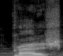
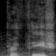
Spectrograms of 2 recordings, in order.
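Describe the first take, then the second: First: The middle consonant is a d-like sound. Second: The middle consonant is a soft th sound. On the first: The speaker calls it wrong. "it's like British" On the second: The speaker calls it right. "which is number one"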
